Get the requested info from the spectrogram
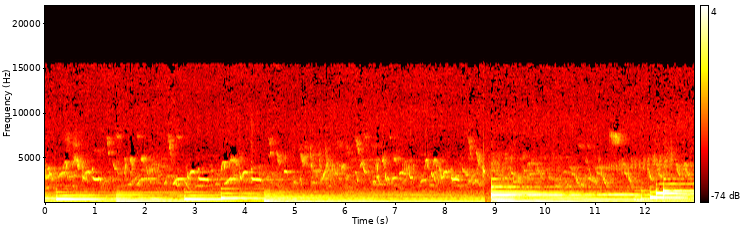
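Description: Soft background music of sustained, held chords that change a few times, with bird chirps layered over them. The music drops out briefly near 9 seconds before the next chord comes in.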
